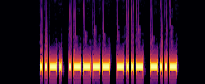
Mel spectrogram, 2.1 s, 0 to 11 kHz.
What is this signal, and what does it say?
Morse code, heard as a keyed tone, about 48 wpm, 700 Hz. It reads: F1XX
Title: DXCC-100 Call Signs - 4 Characters - 50wpm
